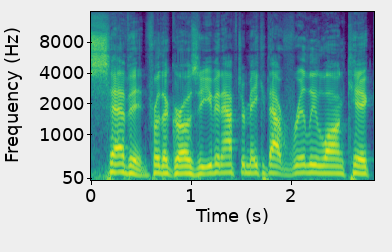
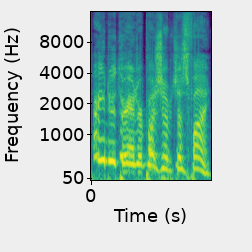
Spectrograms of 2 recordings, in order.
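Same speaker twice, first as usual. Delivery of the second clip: higher and fast, "do" punched in mock confidence; forced bravado; 11 semitones higher, faster than usual. Real, not acted. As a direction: pump yourself up defiantly. Bravado repeat.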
